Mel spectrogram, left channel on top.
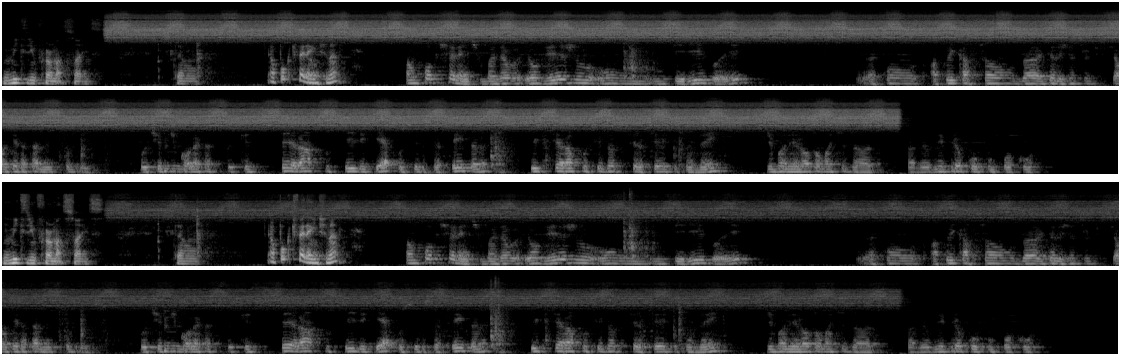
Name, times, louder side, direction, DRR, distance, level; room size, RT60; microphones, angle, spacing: voice 1, 0.0-1.0 1.7-2.0 2.7-3.4 12.8-13.0, right 3 dB, 65° right, 0.8 m, -30 dB
sound 1, 1.0-20.2, left 10 dB, 60° left, 1.0 m, -34 dB
sound 2, 1.3-2.7 3.2-3.3 5.6-5.9 6.2-7.0 11.7-13.0 15.1-15.2 15.5-16.8 17.2-17.3 17.5-18.8, right 3 dB, 40° right, 2.5 m, -51 dB
voice 2, 4.0-7.5 8.1-12.2 12.6-16.0 16.5-18.4 18.8-19.9 20.2-21.5, left 1 dB, 30° left, 3.5 m, -37 dB
17.5 x 7.1 x 6.6 m
head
